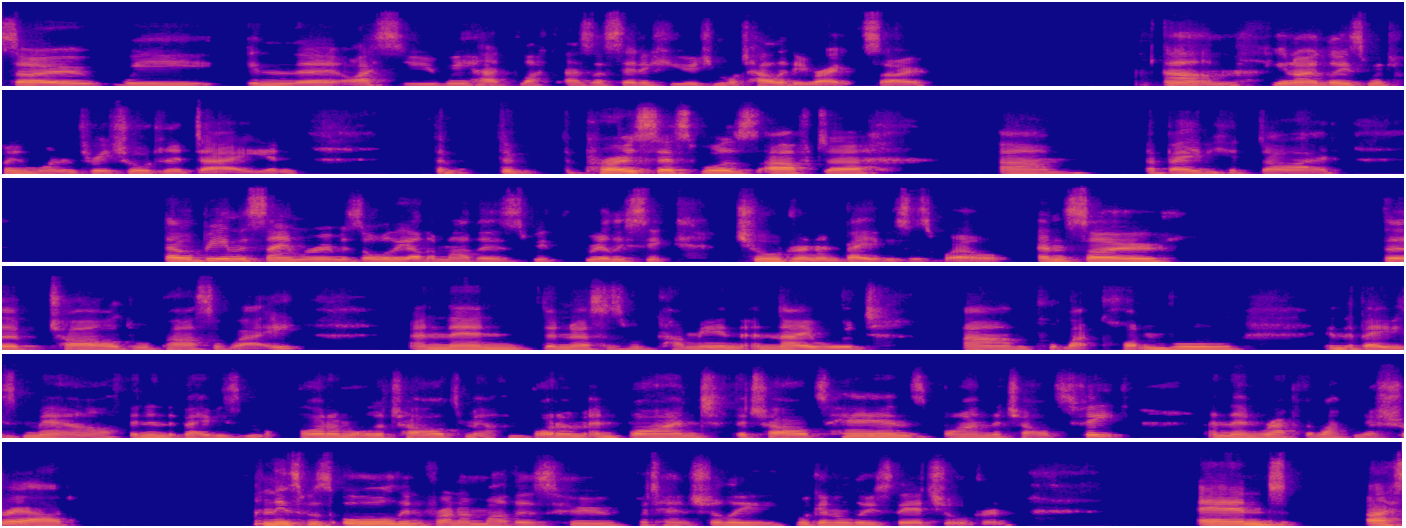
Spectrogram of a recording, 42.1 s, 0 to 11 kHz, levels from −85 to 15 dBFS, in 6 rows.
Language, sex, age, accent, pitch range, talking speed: English, female, 30-49, Australian, 165-195 Hz, 185 wpm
